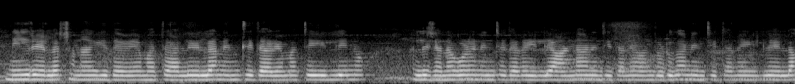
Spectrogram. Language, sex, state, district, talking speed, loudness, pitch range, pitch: Kannada, female, Karnataka, Raichur, 135 wpm, -16 LUFS, 210-220 Hz, 215 Hz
